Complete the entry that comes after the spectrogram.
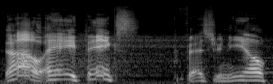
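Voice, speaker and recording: A man voicing an excitable young male fox, an earnest, chatty inventor sidekick who stammers and rambles in live role-play. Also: high-pitched, takes it slowly, gravelly, full character voice. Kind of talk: improvised in-character livestream role-play. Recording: long reverb, music behind. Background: music.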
